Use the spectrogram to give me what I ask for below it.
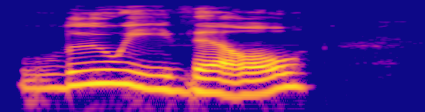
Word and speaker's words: Louisville: 10 years ago we were in Louisville. Not planning on leaving, not planning on moving. And for those of you not from the area, I will pronounce it for you clearly. Louisville, for those of you who don't know, that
